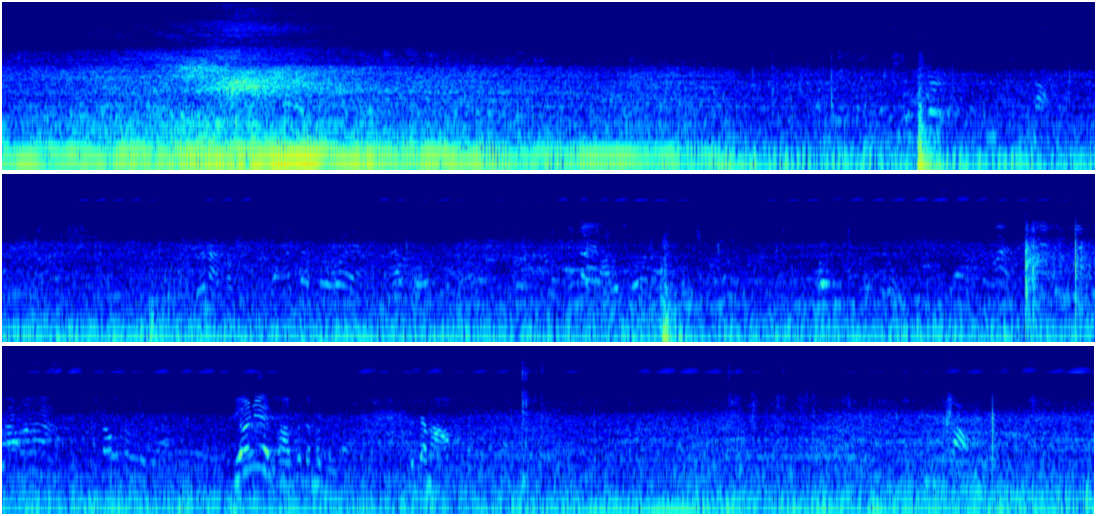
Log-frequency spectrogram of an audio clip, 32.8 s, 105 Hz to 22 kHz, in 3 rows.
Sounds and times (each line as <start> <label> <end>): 0.0 Traffic Sound 32.7
0.0 Walking in the small streets 32.7
21.1 Kids playing firecrackers 22.3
